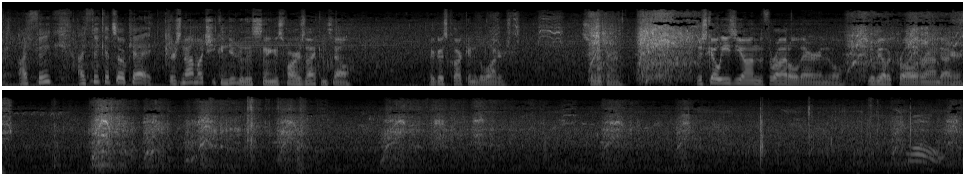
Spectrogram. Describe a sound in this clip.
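A shallow stream babbles gently over rocks.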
